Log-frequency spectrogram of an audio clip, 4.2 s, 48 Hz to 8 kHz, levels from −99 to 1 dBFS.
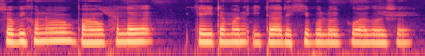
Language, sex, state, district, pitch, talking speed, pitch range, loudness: Assamese, male, Assam, Sonitpur, 180 Hz, 100 wpm, 175-190 Hz, -15 LUFS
